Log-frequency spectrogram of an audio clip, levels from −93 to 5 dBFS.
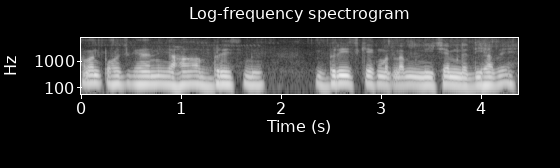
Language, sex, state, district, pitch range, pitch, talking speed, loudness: Chhattisgarhi, male, Chhattisgarh, Rajnandgaon, 130-140 Hz, 135 Hz, 190 wpm, -15 LUFS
